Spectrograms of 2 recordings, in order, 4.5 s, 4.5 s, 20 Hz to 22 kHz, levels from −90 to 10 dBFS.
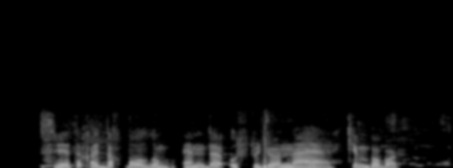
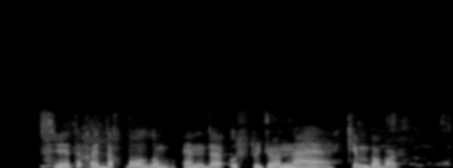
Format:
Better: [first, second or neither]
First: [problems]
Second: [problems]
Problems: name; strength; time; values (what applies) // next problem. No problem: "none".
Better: second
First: background sound (Whoosh, swoosh, swish); 10 dB below the speech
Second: none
